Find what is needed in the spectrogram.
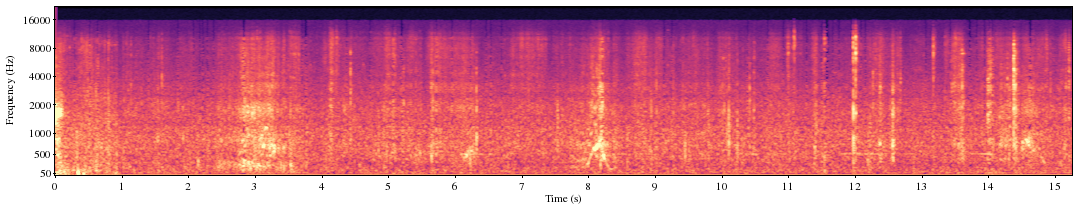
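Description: Faint zipping and rustling of a fabric bag as a folding camp chair is unpacked, with a few light clicks and knocks later on.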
